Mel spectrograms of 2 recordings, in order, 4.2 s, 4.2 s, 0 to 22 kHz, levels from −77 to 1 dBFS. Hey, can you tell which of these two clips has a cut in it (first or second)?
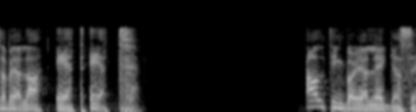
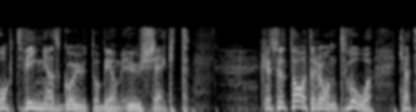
second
